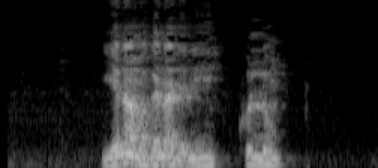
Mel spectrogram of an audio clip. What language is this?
Hausa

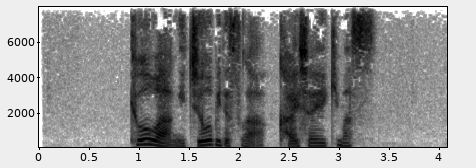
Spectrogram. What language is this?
Japanese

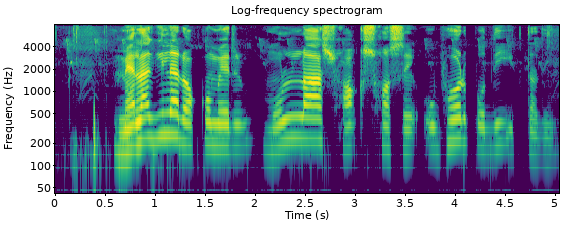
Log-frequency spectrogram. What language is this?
Bangla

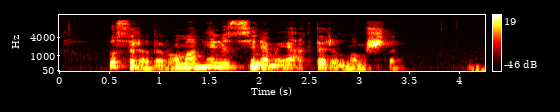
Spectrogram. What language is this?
Turkish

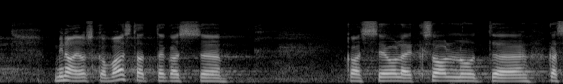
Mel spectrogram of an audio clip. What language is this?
Estonian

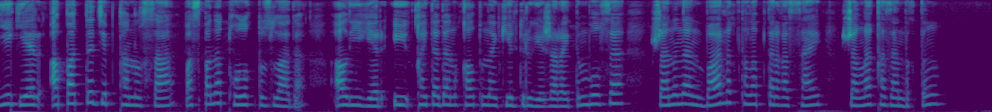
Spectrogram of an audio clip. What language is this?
Kazakh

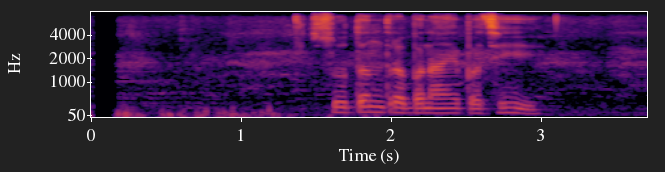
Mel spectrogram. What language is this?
Nepali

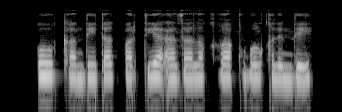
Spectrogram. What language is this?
Uyghur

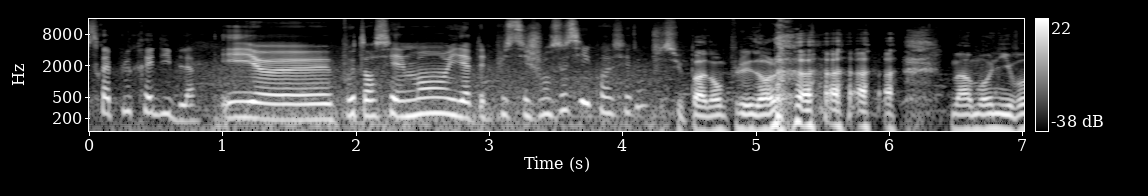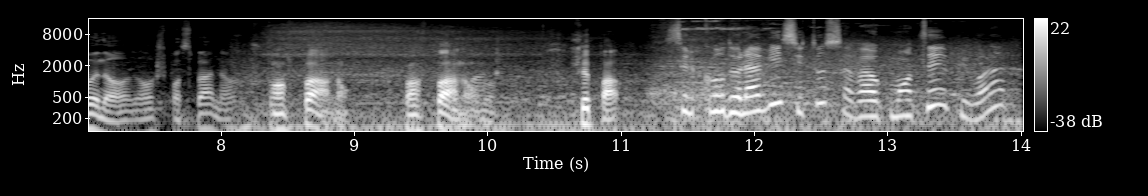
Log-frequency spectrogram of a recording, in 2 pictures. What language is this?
French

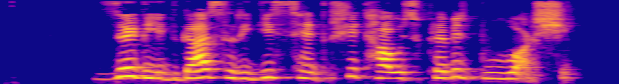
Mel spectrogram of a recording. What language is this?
Georgian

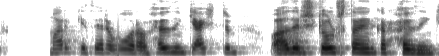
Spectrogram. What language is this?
Icelandic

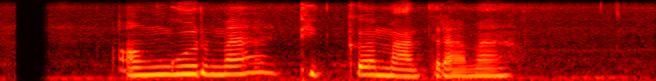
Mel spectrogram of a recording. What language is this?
Nepali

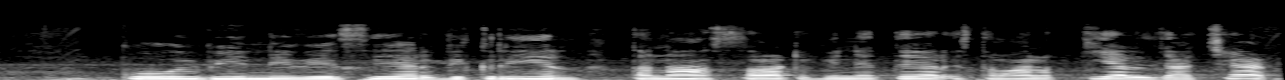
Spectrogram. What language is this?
Magahi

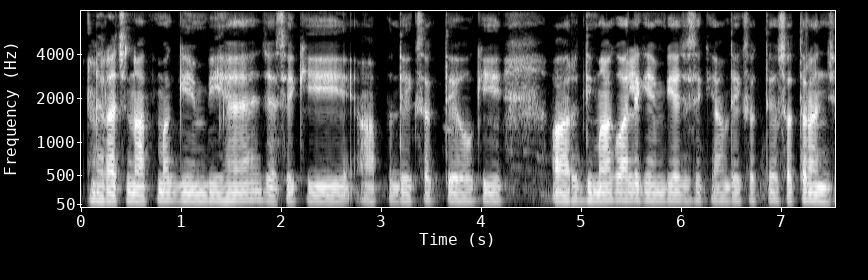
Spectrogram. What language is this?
Hindi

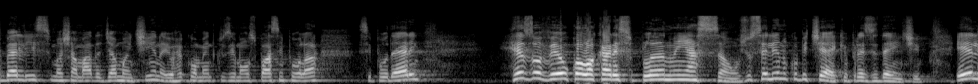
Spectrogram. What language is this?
Portuguese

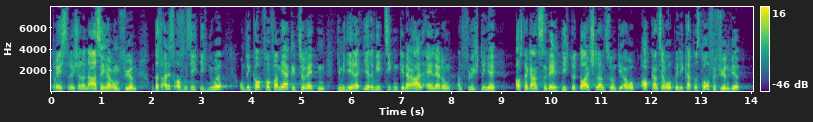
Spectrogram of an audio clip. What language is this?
German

